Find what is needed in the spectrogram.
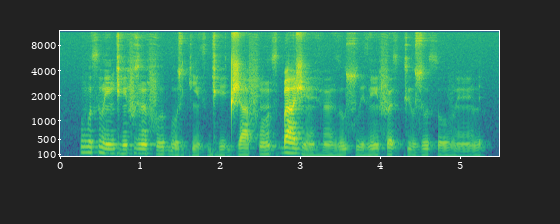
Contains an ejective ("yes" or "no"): no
